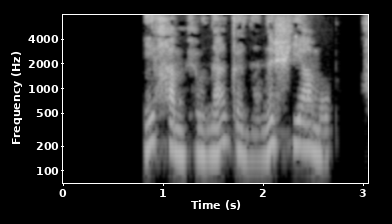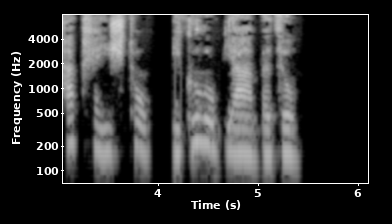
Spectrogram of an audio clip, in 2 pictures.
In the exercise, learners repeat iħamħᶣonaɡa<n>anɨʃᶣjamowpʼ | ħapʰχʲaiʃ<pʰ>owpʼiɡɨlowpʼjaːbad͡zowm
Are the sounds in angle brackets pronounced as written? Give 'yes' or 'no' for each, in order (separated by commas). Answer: yes, no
